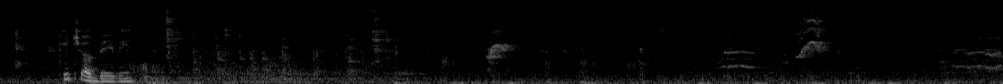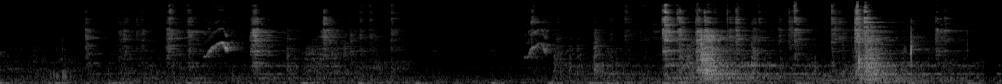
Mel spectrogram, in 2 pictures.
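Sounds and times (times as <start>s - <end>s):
macaw squeaking and chirping: 7.9s - 8.4s.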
